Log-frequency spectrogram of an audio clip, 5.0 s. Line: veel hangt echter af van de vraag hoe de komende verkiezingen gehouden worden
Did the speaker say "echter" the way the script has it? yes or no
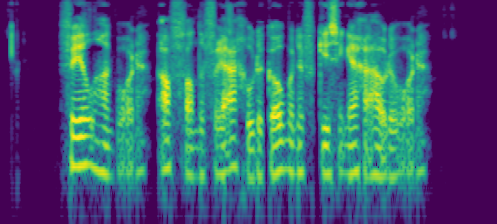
no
